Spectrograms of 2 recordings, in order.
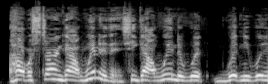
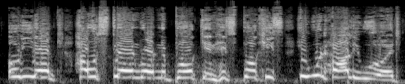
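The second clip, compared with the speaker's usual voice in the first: Wendy Williams impression; 7 semitones higher than usual. Vlogger mocking a talk show host's voice. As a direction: mimic a gossip talk host dishing on a book. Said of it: "that's how she sound".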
